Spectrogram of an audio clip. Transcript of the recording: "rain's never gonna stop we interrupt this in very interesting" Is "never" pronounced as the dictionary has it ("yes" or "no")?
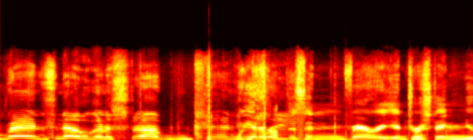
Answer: no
